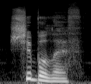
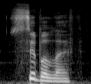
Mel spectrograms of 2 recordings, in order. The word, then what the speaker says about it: Shibboleth: If the man said, "No, I am not," they would tell him to say Shibboleth. If he was from Ephraim, he would say Sibboleth, because people from Ephraim cannot pronounce the word correctly.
